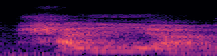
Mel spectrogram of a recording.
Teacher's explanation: Hayya, jadi iyanya di situ kan tidak terlalu lama, tidak dengung di sana.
